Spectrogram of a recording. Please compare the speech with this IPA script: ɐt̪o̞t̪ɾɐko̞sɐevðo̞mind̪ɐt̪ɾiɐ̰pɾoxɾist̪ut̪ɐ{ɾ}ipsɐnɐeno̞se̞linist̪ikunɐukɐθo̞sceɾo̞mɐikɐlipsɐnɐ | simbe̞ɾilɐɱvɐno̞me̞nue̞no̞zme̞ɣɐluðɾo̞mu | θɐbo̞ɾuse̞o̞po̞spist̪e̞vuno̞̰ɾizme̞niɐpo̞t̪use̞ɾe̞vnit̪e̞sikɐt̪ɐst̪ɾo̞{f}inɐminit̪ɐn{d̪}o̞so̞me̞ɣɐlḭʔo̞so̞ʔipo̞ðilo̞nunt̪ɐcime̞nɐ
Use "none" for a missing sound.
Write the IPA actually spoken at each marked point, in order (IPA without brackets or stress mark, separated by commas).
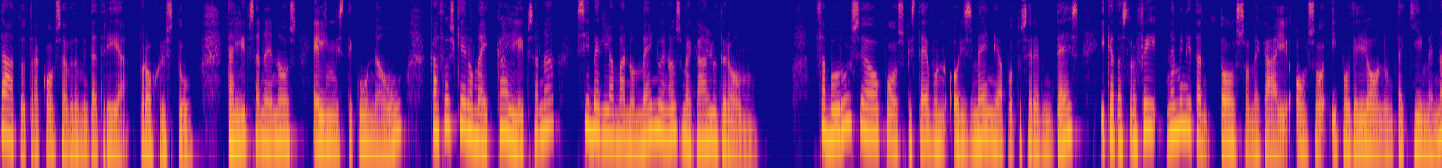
l, f, t̪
